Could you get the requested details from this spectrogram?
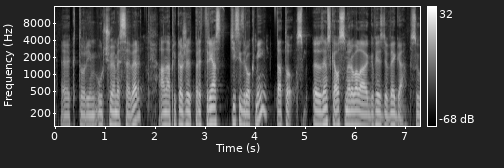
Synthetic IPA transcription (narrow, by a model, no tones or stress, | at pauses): kt̪ɔɾiːmuɾt͡ʃujɛmɛsɛʋɛɾʔa̰napɾiːklad̪ʒɛpɾɛt̪̚ːɾinaːscisiːd͡zɾɔkmit̪aːt̪ɔszɛmskaːɔssmɛɾɔʋalaɡʋɪɛzɟʋɛɡa̰suː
